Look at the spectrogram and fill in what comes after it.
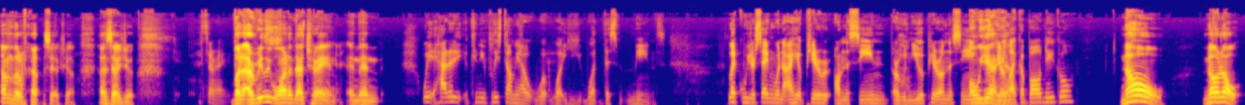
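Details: Adult male comedian whose stutter began after an injury and has since improved a lot; clip has part-word and whole-word repetitions; stuttering.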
